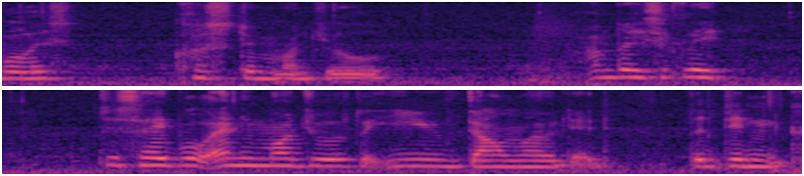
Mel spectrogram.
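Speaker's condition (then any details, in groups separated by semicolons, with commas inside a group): Cerebral palsy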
